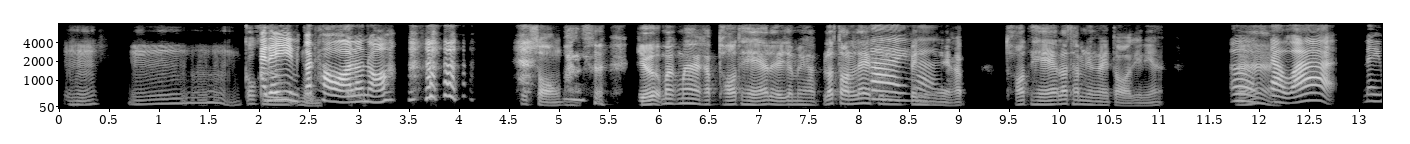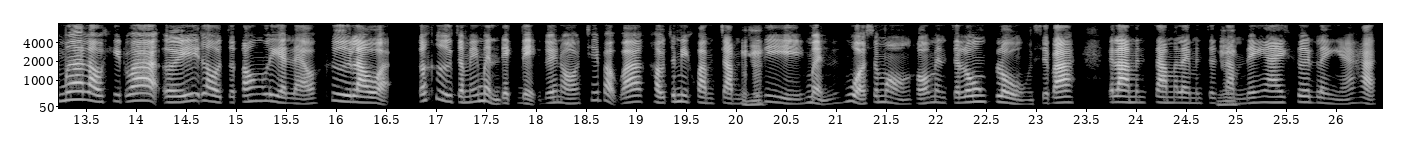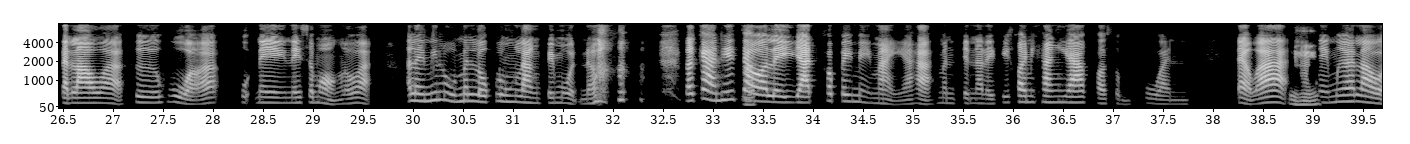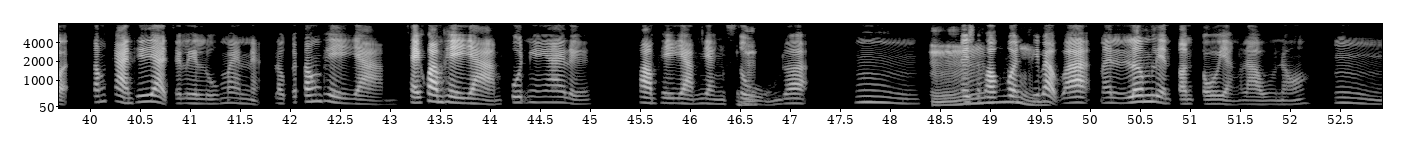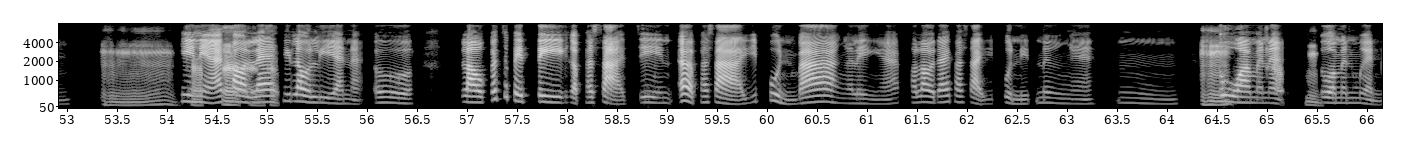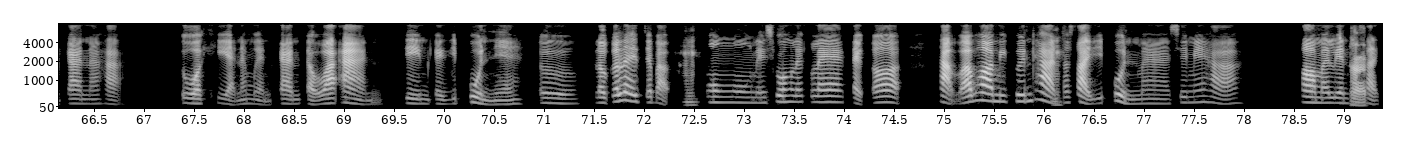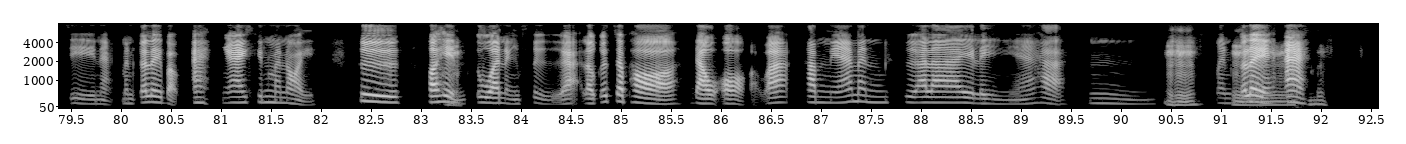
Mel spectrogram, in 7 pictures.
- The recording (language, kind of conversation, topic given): Thai, podcast, ถ้าอยากเริ่มเรียนทักษะใหม่ตอนโต ควรเริ่มอย่างไรดี?
- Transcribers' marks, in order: drawn out: "อืม"; unintelligible speech; laugh; laughing while speaking: "สองพัน"; laughing while speaking: "เนาะ"; chuckle; drawn out: "อืม"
